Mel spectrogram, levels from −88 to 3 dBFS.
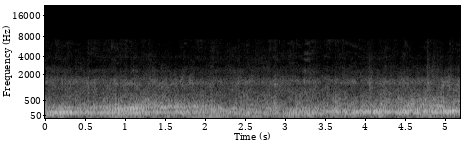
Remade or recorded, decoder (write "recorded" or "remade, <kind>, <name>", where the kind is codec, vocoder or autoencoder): remade, codec, HILCodec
